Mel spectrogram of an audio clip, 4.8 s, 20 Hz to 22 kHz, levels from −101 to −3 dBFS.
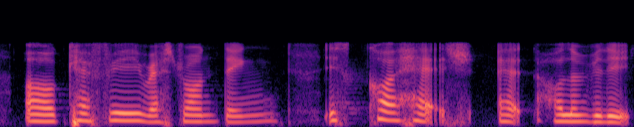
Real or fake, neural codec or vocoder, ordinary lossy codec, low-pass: real; none; none; 5.4 kHz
